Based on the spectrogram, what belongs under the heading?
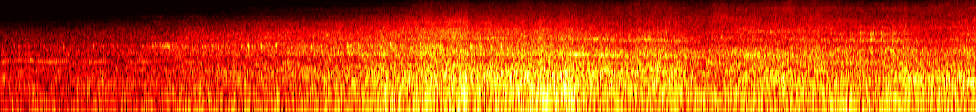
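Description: Meitetsu electric train running through a station without stopping: the noise of its wheels on the rails grows louder over the first four seconds or so as it approaches, then holds steady as the cars rush past.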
